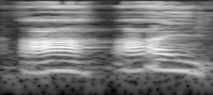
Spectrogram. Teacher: c'est la plus gutturale des lettres gutturales. Ça vient du fond de la gorge.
